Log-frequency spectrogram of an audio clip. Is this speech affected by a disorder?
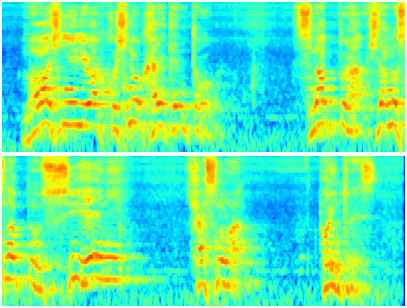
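No.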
